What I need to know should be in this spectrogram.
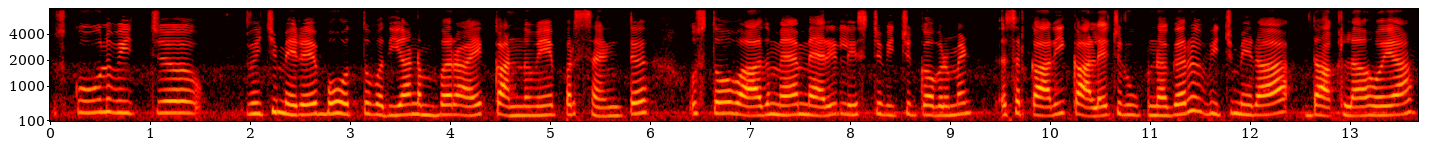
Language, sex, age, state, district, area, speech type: Punjabi, female, 18-30, Punjab, Rupnagar, rural, spontaneous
